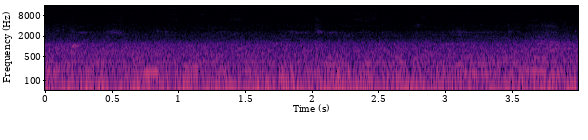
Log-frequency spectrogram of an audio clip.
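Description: Steady low rumble of a car driving at road speed, engine and tyre noise heard from inside the cabin.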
